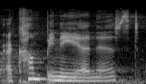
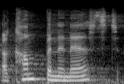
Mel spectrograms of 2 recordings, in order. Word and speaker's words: accompanist: And just for a little funny story, I usually try to say our accompanyist today. Our accompanist.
